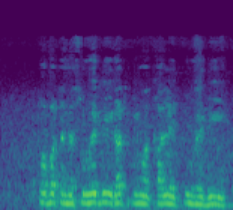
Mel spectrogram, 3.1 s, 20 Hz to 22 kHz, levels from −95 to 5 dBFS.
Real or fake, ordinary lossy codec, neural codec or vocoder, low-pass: real; AAC, 32 kbps; none; 10.8 kHz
